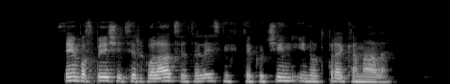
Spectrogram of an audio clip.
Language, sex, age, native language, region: Slovenian, male, 18-29, Slovenian, Gorenjska region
